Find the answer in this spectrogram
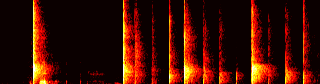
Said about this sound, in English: My clapping's too loud for children.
